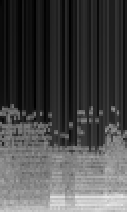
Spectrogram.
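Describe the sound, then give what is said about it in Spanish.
A woman rides a motorcycle at full speed through traffic, its engine a steady droning whine that grows louder halfway through, with horn-like tones rising and bending near the end. “conduce su moto a toda velocidad.”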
